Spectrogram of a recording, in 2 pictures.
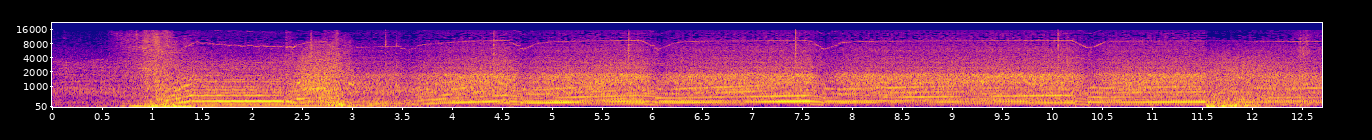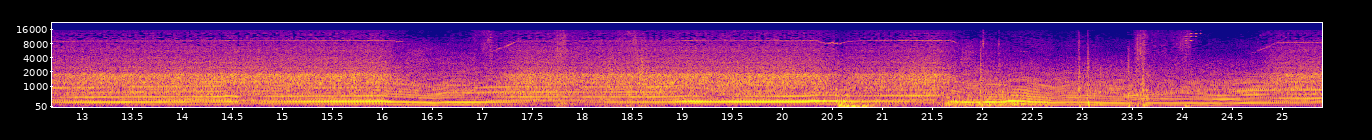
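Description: An Abarth Fiat 131 rally car in Forza Horizon 3 races with its engine revving hard and continuously, pitch climbing and dropping through repeated gear shifts, loud and close, with occasional tire squeal.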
